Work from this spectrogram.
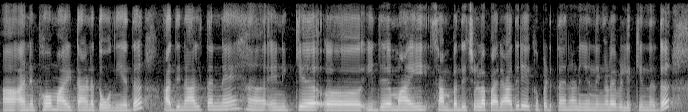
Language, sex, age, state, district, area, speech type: Malayalam, female, 18-30, Kerala, Thiruvananthapuram, rural, spontaneous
